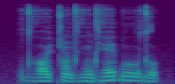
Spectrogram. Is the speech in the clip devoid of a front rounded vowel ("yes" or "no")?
no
